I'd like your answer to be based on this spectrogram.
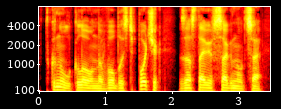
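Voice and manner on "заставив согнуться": usual speaking voice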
